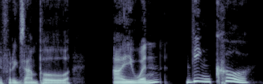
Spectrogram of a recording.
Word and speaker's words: vinco: Vinco. So that's followed by an O, so it must be a hard C.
